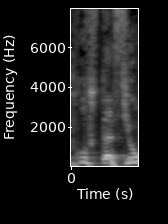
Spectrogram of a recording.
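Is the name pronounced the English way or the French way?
French. The name is pronounced the French way.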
